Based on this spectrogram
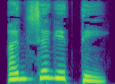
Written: ಅಜ್ಜಗಿತ್ತಿ

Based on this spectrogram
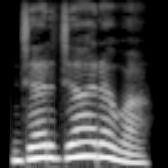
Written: ಜರ್ಜಾರವ

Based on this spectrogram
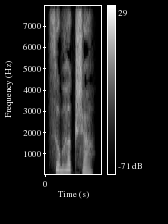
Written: ಸುಭಿಕ್ಷ

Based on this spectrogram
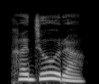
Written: ಖಜ್ಜೂರಿ

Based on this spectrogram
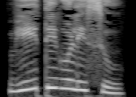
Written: ಭೀತಿಗೊಳಿಸು

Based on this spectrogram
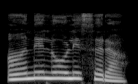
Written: ಆನೆಲೋಳಿಸರ

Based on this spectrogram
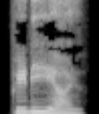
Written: ಪಡಿಯಳೆ

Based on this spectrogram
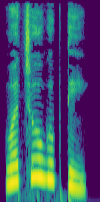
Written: ವಚೋಗುಪ್ತಿ

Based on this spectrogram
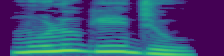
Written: ಮುಳುಗೀಜು

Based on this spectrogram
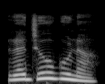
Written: ರಜೋಗುಣ

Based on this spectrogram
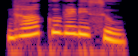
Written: ಢಾಕುಗೆಡಿಸು

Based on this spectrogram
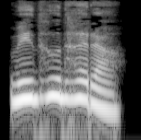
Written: ವಿಧುಧರ

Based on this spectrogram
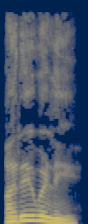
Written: ಅರೆವಳೆ

